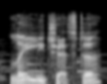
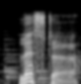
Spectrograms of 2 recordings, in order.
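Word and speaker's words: Leicester: Lester comes to mind. Ley Chester. Nope. Lester.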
